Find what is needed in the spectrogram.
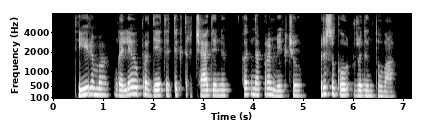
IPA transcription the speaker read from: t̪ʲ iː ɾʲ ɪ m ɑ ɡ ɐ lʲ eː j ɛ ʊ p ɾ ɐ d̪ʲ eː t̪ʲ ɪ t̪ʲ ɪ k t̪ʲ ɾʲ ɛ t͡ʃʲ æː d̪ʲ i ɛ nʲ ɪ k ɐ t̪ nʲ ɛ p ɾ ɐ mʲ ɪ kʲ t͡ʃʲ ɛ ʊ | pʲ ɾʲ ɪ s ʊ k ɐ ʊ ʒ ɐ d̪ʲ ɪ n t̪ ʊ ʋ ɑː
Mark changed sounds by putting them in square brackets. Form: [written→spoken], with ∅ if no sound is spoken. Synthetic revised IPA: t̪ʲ iː ɾʲ ɪ m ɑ ɡ ɐ lʲ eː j ɛ ʊ p ɾ ɐ d̪ʲ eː t̪ʲ ɪ t̪ʲ ɪ k t̪ʲ ɾʲ ɛ t͡ʃʲ æː d̪ʲ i ɛ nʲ ɪ k ɐ t̪ nʲ ɛ p ɾ ɐ mʲ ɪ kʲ t͡ʃʲ ɛ ʊ | pʲ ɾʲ ɪ s ʊ k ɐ ʊ ʒ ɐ d̪ʲ ɪ n t̪ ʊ ʋ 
